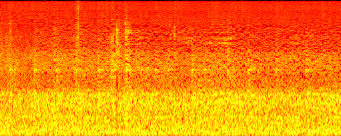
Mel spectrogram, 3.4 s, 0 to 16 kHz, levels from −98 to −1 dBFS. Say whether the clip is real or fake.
real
